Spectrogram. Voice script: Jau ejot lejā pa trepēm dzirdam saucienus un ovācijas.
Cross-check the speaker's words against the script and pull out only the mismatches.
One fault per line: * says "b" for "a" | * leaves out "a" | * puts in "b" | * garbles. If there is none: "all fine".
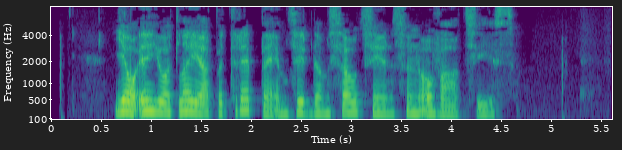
all fine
